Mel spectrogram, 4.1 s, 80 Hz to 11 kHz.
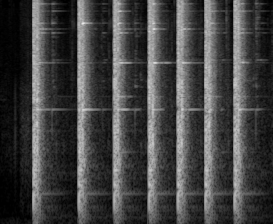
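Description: Seven fast pistol shots from a Glock 17 ring off a steel target, each a sharp metallic clang with short decay, spaced roughly a half second apart in a quick steady rhythm.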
